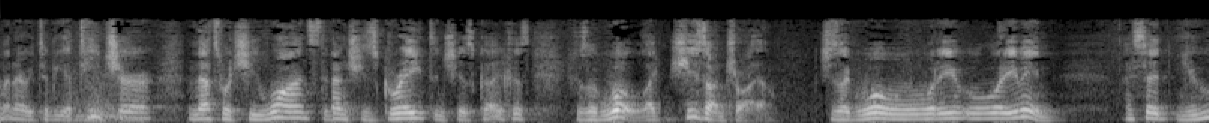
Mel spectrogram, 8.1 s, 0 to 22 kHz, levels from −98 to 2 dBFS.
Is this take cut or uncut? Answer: cut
